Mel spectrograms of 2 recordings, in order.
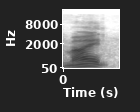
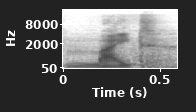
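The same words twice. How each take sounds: First: It is said in a warm, friendly tone. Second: It is said in a stern, hostile tone. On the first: Hello, you're my friend. "a nice reaction" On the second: You're someone I'm unhappy with. "that means you're not my mate"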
